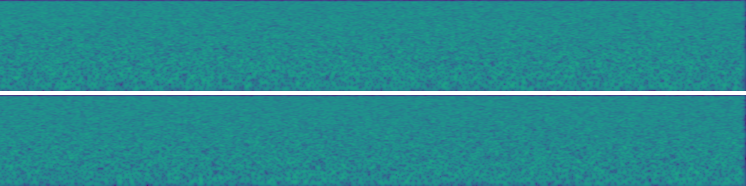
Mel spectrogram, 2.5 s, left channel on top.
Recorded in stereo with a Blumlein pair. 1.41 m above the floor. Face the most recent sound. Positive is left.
No sound to turn to.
